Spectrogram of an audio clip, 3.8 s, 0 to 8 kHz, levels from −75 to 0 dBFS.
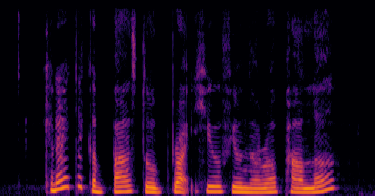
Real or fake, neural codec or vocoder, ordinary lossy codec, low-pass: fake; codec, 16 kHz, 8 kbps, FreqCodec, smaller model; none; none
